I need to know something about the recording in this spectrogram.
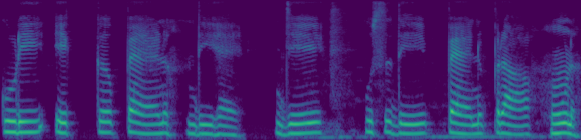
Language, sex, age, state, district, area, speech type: Punjabi, female, 18-30, Punjab, Muktsar, urban, read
